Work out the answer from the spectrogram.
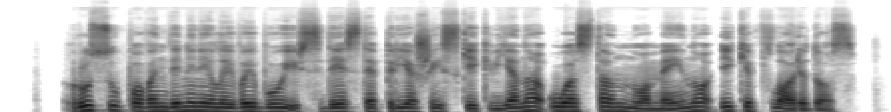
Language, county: Lithuanian, Marijampolė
